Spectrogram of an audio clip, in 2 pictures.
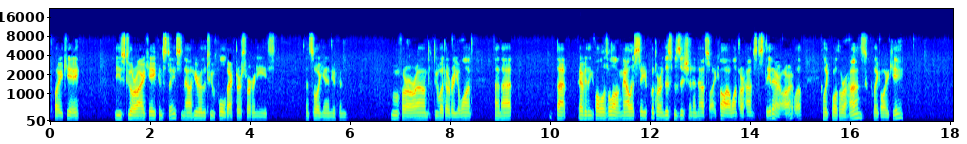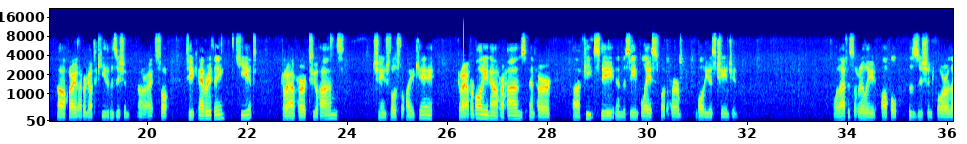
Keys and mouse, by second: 0.6 click, 2.3 click, 3.2 click, 4.3 click, 5.2 g, 8.1 g, 19.2 super+z, 19.8 super+z, 21.1 a, 21.5 i, 22.7 click, 24.7-25.9 drag, 26.2 click, 26.7 r, 31.7 g.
